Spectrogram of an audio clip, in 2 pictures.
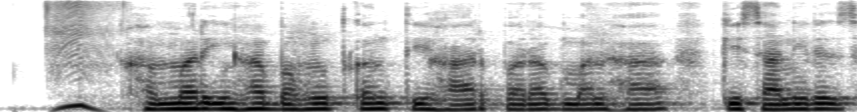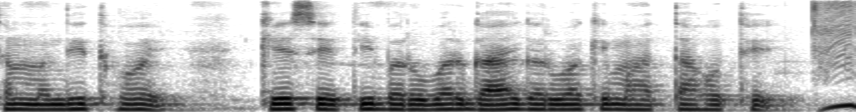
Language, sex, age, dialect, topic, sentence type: Chhattisgarhi, male, 18-24, Eastern, banking, statement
